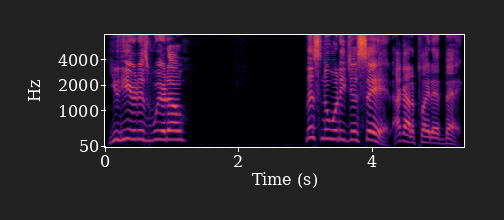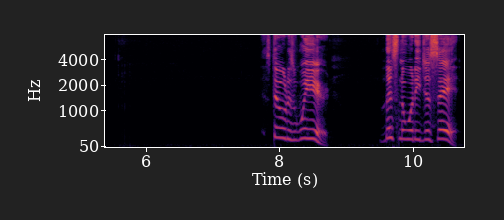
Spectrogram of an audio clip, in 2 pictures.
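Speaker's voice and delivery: outraged disbelief at a weirdo; incredulous. Real, not acted. Streamer reacting to Boom's clip in disbelief. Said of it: "Who talks like this".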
